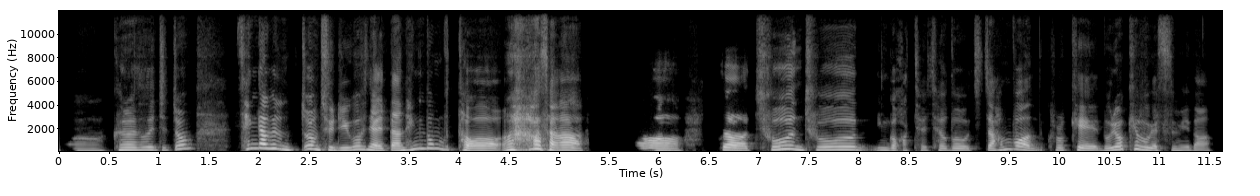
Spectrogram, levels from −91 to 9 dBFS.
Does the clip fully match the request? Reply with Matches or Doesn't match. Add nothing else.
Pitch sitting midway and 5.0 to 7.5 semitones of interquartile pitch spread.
Doesn't match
